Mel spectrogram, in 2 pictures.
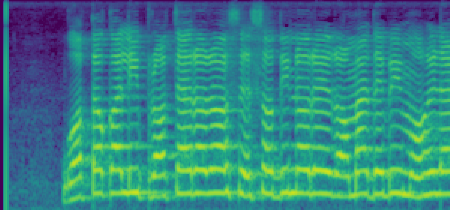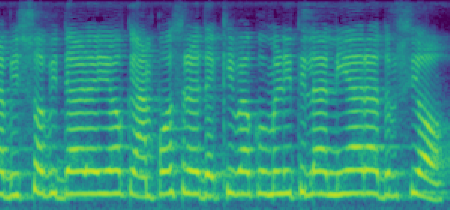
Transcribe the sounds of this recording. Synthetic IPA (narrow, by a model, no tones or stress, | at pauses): ɡɔt̪ɔkalipɾɔt͡ʃaɾɔɾɔsesɔd̪inɔɾeɾɔmad̪ebimɔɦiɭabiswɔbid̪jaɭɔjjɔkamposɾed̪ekʰibakumiɭit̪ʰilanijaɾad̪ɾusjɔ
